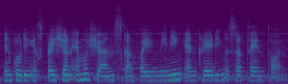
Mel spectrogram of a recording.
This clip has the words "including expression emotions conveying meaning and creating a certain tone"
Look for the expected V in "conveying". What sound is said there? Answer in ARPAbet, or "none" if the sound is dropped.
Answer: F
